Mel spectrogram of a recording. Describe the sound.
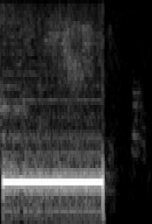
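A telephone tone sounds as a single steady pitch for about one second and then stops abruptly, leaving near silence.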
